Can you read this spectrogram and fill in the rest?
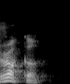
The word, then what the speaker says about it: Rocco: Are you pronouncing it as it would be pronounced in the Italian? – Yeah, I mean, Rocco's an Italian name.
